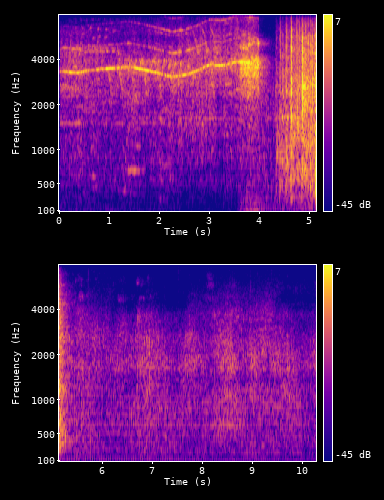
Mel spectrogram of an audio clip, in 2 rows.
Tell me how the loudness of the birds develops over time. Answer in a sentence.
The volume of the birds goes up.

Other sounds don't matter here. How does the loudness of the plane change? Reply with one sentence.
The volume of the plane stays about the same.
